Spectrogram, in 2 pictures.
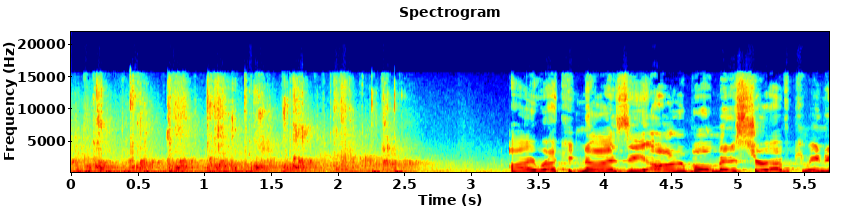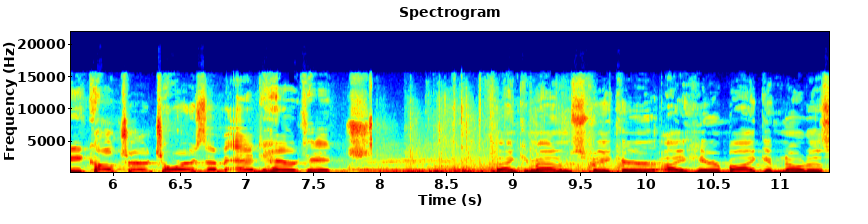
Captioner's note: applause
